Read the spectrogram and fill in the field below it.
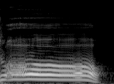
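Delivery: high, loud string of whoas; loud protest. Retold or imitated. Dealer acting out the player told he's done, loud protest. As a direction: imitate someone loudly objecting. Player reacting to being thrown out.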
